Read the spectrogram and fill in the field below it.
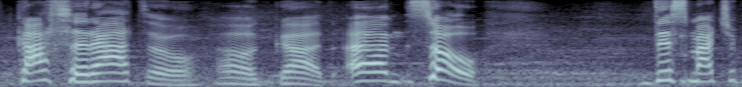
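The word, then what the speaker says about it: KSCERATO: You told me how to say it correctly. Caserato is the correct way. Caserato.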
